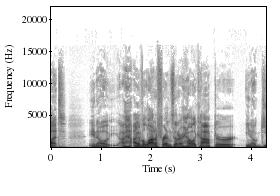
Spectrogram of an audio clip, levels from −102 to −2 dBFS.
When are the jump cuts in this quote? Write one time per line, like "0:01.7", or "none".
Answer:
none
